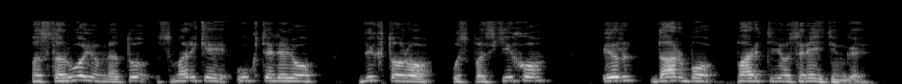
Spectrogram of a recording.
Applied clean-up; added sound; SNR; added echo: none; none; none; none.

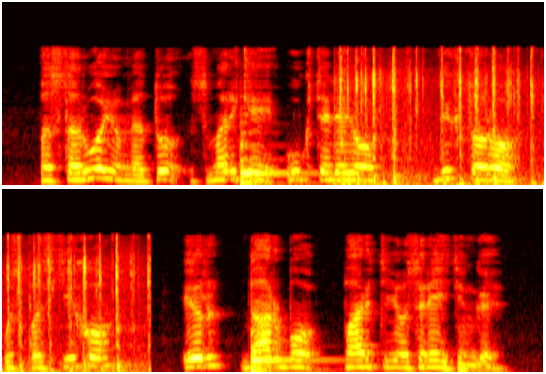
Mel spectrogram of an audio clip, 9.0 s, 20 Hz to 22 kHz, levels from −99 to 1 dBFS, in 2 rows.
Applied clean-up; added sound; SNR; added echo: none; Bowed string instrument + Typing; 2 dB; none.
